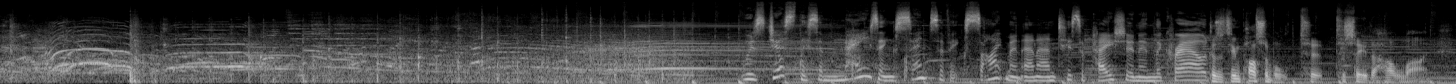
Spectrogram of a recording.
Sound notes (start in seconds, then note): 0.3 crowd gasp; 5.2 cheering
